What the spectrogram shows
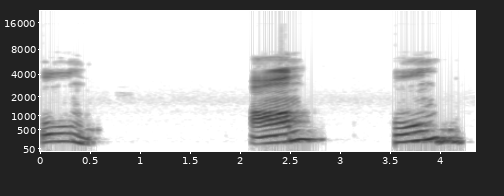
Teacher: The U is elongated, that is dirgha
